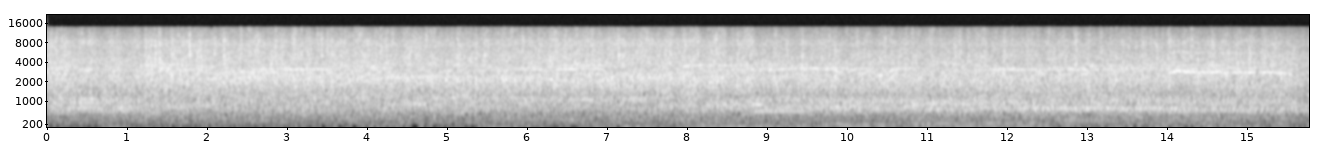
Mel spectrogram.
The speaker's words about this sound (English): Nothing quite like an ovation from the Busch Stadium crowd. That was October 2nd, 2016.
